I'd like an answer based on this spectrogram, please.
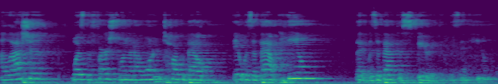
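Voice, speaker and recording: Speech proceeds at a moderate pace, with noticeable background noise present. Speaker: preacher. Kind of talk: sermon. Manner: animated.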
